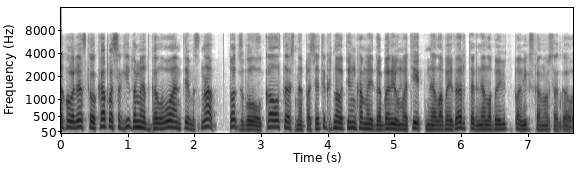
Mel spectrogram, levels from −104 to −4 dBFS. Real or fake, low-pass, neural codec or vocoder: fake; 7.2 kHz; codec, 16 kHz, 2 kbps, FreqCodec, larger model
